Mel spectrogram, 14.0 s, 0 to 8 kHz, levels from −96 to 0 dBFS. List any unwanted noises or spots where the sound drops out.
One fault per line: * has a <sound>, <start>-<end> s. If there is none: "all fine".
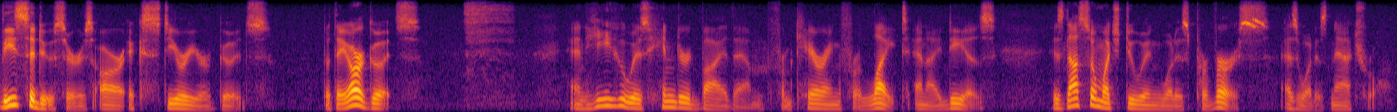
* has a sniff, 4.6-5.2 s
